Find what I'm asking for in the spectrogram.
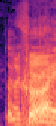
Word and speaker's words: LaCroix: LaCroix is right. No, it's not the right thing that you think is like the fancy French pronunciation.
